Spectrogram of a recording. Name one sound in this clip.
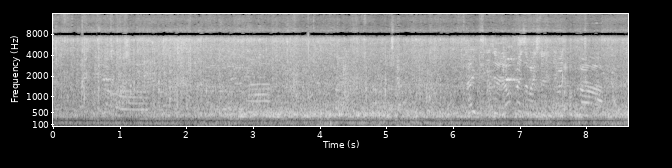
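A crowd of people chatter nearby, outdoors.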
